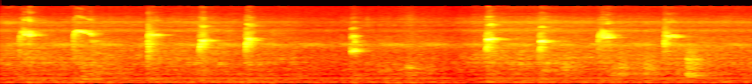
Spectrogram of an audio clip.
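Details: Brown-throated sunbird at night in the forest, singing lively 'ngriwik ngeplong' notes used to lure birds: rapid bursts of high, thin, down-slurred chips, clustered in quick pairs with a short pause midway, faint hum behind.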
